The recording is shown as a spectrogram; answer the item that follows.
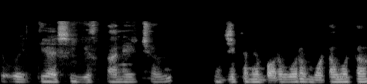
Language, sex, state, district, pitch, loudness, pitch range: Bengali, male, West Bengal, Dakshin Dinajpur, 120 Hz, -26 LUFS, 115-125 Hz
